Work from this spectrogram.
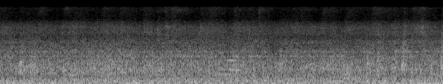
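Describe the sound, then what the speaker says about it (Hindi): Karakoram Express train running on tracks toward Khanewal at dusk, a steady loud broadband rumble with rail rattle continuous throughout, heard from inside the moving train. "हमारी ट्रेन दौड़ रही है इस वक्त खानेवाल की तरफ"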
